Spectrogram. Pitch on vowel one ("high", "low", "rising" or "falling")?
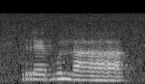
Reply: low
